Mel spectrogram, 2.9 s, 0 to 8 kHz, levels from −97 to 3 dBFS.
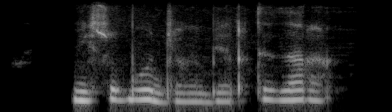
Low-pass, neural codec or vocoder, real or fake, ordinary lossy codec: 7.2 kHz; none; real; Opus, 32 kbps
